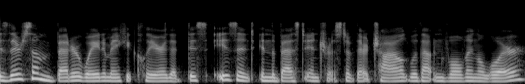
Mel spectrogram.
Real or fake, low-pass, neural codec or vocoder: real; 7.2 kHz; none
